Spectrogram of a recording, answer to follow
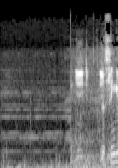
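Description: Low outdoor rumble with a faint steady hum. A man's voice starts about one and a half seconds in.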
